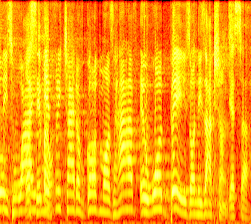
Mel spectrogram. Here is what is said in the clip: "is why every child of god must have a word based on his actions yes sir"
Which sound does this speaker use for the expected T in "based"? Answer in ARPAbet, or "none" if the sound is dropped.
none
